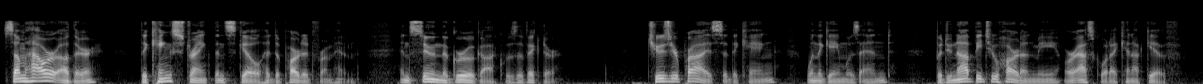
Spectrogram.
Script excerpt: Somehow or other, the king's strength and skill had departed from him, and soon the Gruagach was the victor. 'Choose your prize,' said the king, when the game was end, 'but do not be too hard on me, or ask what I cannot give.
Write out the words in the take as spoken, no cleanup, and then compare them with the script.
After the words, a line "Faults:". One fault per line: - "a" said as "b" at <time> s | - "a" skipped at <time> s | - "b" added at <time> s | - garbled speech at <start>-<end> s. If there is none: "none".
Somehow or other, the king's strength and skill had departed from him, and soon the Gruagach was the victor. 'Choose your prize,' said the king, when the game was end, 'but do not be too hard on me, or ask what I cannot give.
Faults:
none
